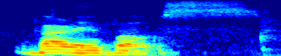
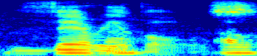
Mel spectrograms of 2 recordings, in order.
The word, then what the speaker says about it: variables: specification specification good variables variables it's more like VAR variables okay variables varia I know it's spelled like VAR but it's actually pronounced quickly pronounced variables okay and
